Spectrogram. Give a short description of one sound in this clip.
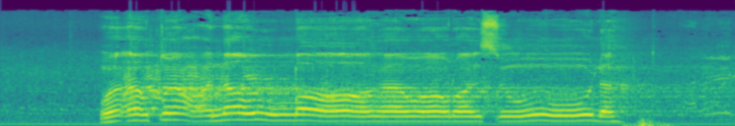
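A young man chants a long, wavering melody through a loudspeaker.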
